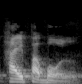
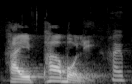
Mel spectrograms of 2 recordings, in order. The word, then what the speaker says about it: hyperbole: have exaggeration in literature you don't say hyperb it's hyperboy we have n n is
